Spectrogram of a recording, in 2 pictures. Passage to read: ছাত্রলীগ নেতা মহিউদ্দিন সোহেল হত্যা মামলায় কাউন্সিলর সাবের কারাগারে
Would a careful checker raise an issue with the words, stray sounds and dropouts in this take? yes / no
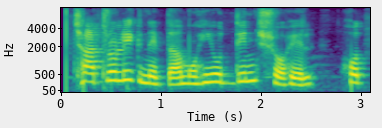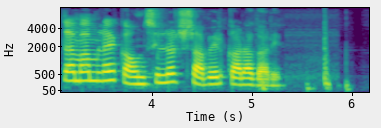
yes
